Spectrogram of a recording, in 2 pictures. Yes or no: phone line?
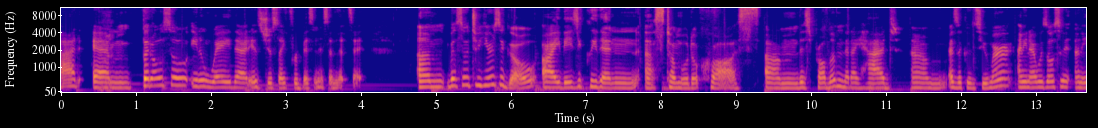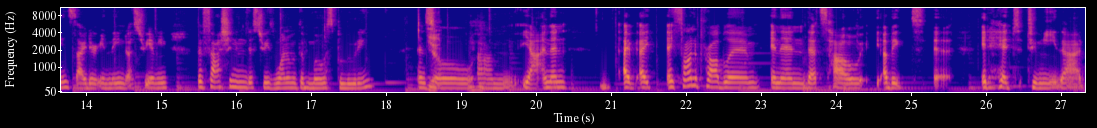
no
